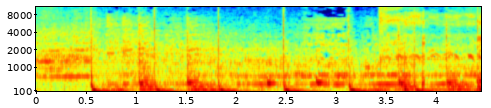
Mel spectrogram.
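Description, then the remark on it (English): A car drifting on a street: a loud engine revs hard in rapid bursts, with sharp pops and falling pitch sweeps about every half second, over a steady high squeal. “Did we find the drifting?”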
